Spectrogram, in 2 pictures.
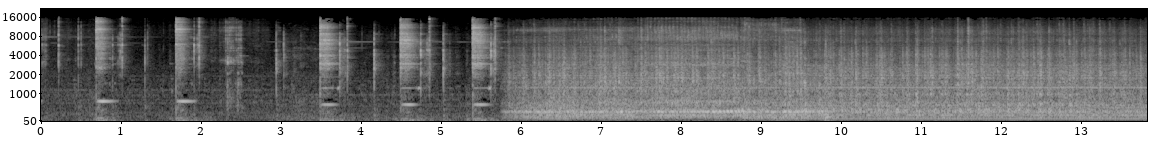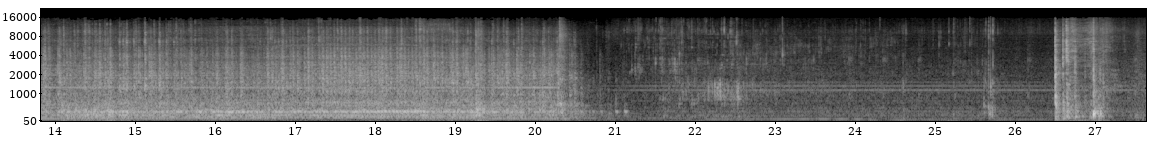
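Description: Benchtop drill press running and drilling through aluminium angle, a steady machine hum lasting about fourteen seconds. Before it come a handful of sharp metallic clicks, and near the end there is a short burst of noise.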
